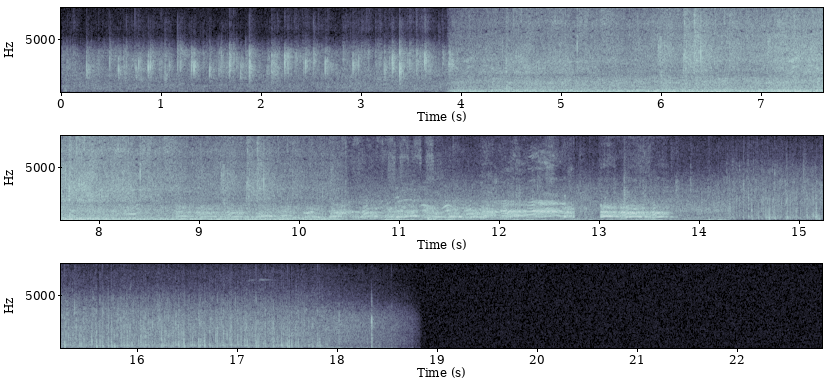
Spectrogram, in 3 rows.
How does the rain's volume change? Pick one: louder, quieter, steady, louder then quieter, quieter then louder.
louder then quieter.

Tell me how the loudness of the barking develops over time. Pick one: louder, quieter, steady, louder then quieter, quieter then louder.
louder.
